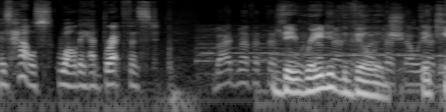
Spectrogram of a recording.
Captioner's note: through translator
